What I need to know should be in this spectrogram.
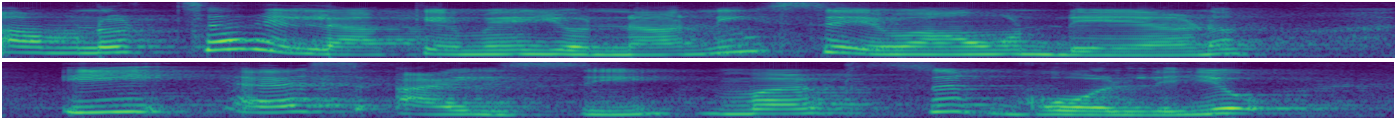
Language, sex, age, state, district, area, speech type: Sindhi, female, 18-30, Gujarat, Surat, urban, read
